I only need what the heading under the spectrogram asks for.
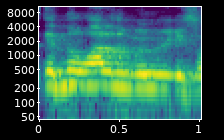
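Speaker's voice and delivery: ordinary talk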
